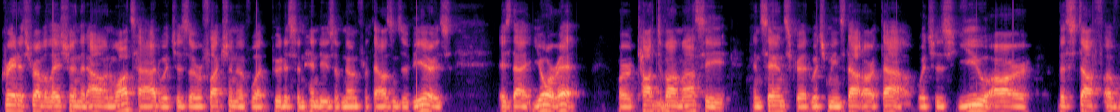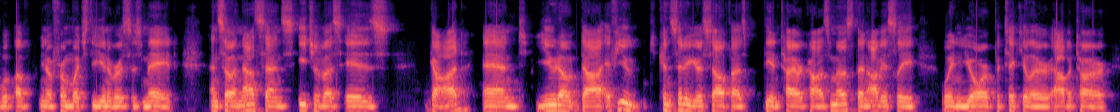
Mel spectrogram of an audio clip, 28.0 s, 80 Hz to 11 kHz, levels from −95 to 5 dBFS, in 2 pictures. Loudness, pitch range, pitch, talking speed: -20 LUFS, 105-115 Hz, 110 Hz, 170 wpm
